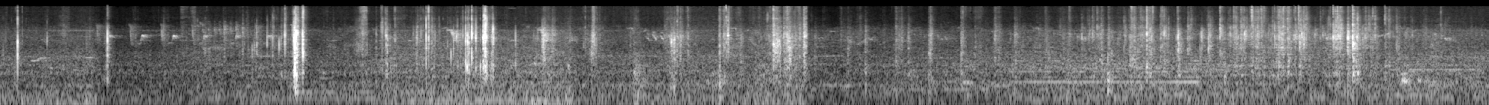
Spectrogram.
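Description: Plastic bags rustle as a hand handles them.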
